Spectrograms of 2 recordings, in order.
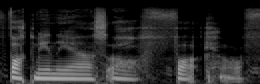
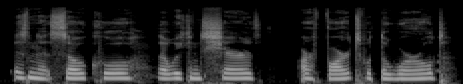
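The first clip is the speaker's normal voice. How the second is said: usual speaking voice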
